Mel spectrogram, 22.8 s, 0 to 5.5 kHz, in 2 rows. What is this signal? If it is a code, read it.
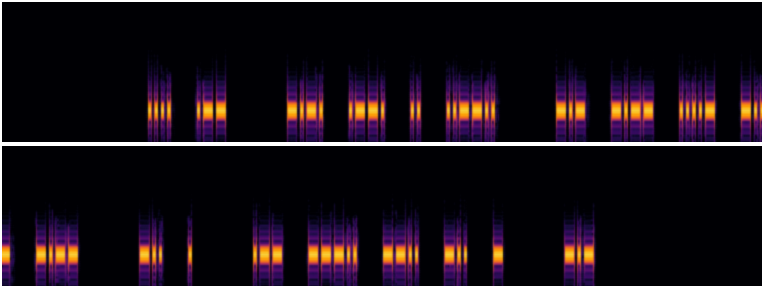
Morse code, heard as a keyed tone, about 25 wpm, spaced as for 15 wpm, 600 Hz. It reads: HW CPI? KY4KY DE W8ZDT K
